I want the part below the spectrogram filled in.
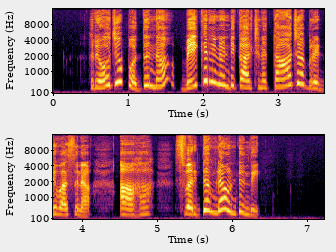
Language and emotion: Telugu, happy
